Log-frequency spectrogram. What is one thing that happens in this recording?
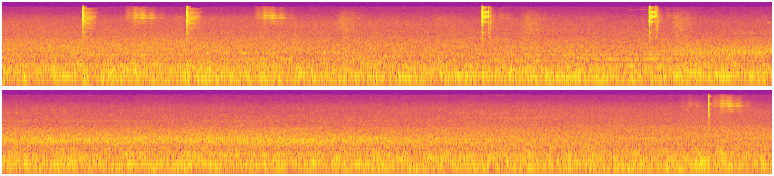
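Short electronic menu clicks sound now and then.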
